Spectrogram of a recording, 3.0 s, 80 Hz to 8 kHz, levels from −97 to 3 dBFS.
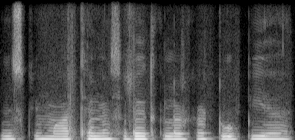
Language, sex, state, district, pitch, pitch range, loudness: Hindi, male, Jharkhand, Ranchi, 160 Hz, 155-165 Hz, -15 LUFS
